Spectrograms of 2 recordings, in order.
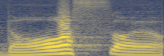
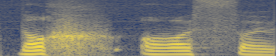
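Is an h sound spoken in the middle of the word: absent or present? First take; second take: absent; present. First: The word is said with no h sound. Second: The word is said with an audible h sound.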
